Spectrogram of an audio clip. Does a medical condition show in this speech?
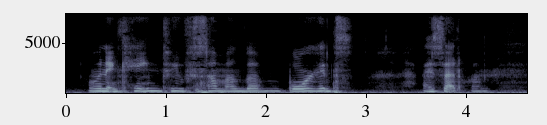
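Yes: cerebral palsy, spastic.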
